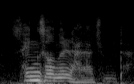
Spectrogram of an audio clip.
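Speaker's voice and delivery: whispered ending of the breakfast scene; hushed. Real, not acted. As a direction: let the words fall to a whisper. Hushed close of Jesus scene.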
